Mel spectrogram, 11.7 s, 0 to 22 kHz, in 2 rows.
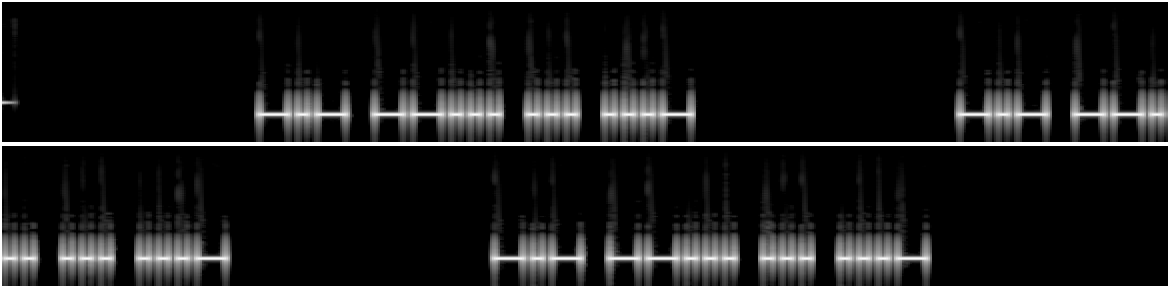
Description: Morse code, heard as a keyed tone, about 25 wpm, 700 Hz. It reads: K7SV K7SV K7SV
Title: Easy Call Signs Repeated 3x - 25wpm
